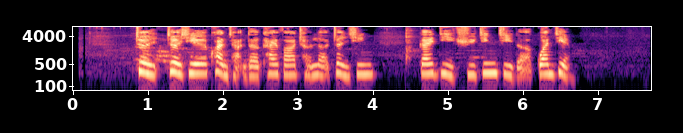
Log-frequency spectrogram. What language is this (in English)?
Chinese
